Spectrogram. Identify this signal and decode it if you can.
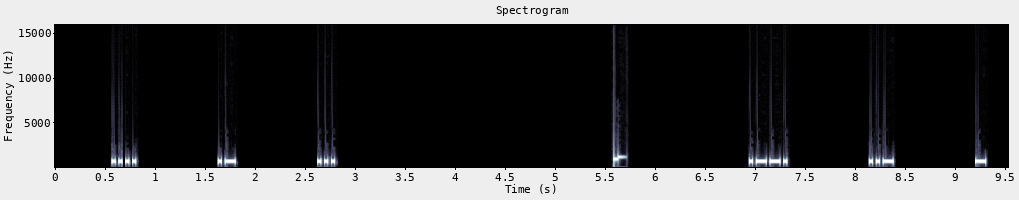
Morse code, heard as a keyed tone, about 36 wpm, spaced as for 10 wpm, 690 Hz. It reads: HAS PUT
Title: 8x Character Spacing - Top 200 Words - 35wpm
